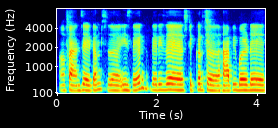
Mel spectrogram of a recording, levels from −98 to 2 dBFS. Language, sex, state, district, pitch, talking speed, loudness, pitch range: English, female, Punjab, Kapurthala, 190 Hz, 145 wpm, -17 LUFS, 185-195 Hz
